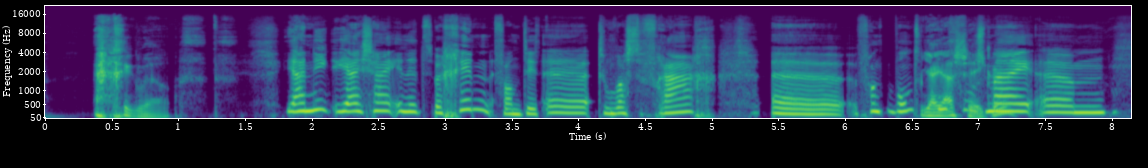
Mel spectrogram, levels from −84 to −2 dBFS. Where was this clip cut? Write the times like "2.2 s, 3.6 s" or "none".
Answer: 2.1 s, 2.9 s, 3.4 s, 3.7 s, 4.1 s, 6.3 s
